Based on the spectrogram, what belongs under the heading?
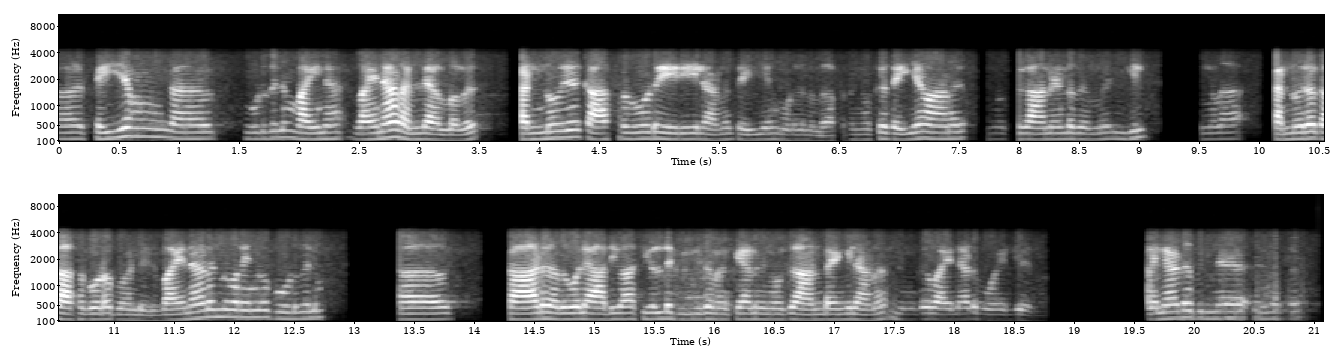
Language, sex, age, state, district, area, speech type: Malayalam, male, 18-30, Kerala, Kottayam, rural, conversation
